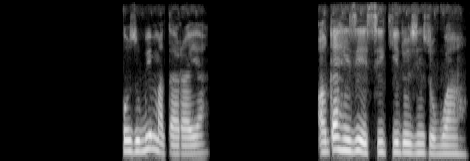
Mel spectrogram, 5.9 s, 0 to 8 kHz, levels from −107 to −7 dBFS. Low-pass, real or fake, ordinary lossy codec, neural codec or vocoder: 7.2 kHz; real; none; none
